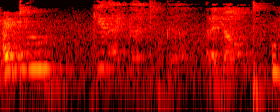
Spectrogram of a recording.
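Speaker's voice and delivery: high claim dropping into hushed doubt; torn back and forth. Acted. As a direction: waver from high voice to whisper and back. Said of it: "just like this back and forth".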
